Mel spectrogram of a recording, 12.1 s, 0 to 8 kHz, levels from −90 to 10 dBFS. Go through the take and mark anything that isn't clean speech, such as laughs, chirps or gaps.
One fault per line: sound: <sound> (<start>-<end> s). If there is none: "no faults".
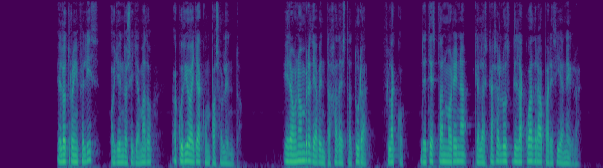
no faults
